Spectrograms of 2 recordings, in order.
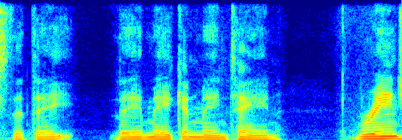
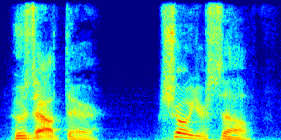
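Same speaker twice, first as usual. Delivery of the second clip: harsh, rough, gruff barking shout; 3 semitones higher, 3 dB louder than usual. Narrating a tabletop scene, voicing someone hidden inside who calls out, rough shout. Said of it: "you hear a, a rough voice shout".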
